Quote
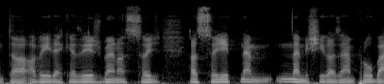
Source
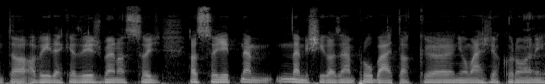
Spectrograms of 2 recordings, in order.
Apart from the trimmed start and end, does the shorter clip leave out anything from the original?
no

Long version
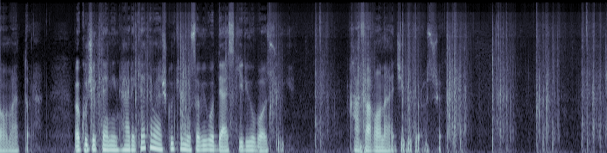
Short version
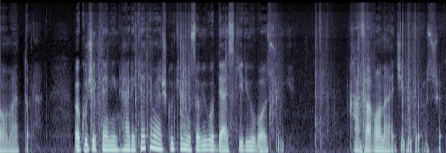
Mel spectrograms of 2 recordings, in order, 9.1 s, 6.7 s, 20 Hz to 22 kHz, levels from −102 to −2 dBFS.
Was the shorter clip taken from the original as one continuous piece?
yes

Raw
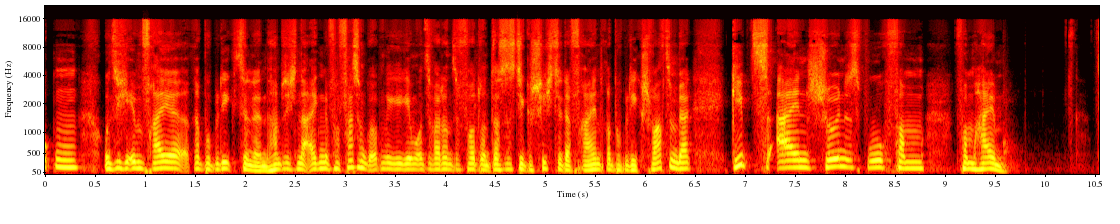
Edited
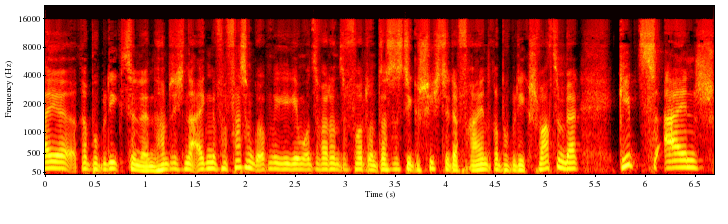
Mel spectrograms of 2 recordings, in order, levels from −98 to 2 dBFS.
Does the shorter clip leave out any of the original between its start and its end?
no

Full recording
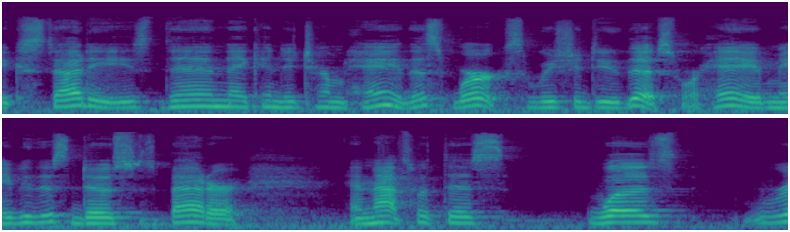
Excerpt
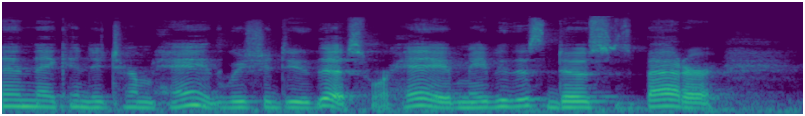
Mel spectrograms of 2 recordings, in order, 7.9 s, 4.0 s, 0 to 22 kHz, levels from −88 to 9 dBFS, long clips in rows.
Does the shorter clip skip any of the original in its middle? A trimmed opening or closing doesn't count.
yes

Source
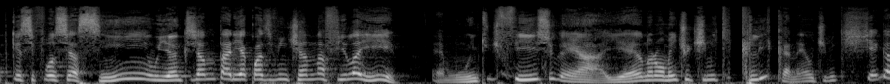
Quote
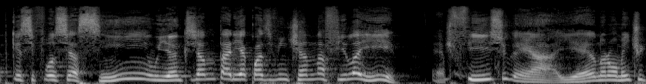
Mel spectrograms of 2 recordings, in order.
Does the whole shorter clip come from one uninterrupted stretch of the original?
no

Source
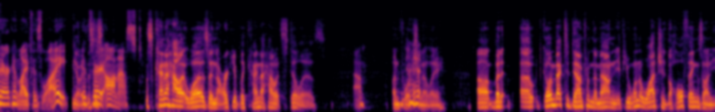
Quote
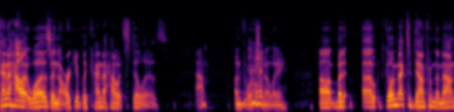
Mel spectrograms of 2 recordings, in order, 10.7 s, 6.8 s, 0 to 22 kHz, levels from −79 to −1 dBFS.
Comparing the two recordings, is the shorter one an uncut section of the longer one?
yes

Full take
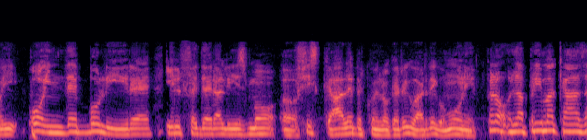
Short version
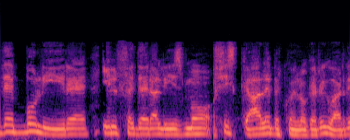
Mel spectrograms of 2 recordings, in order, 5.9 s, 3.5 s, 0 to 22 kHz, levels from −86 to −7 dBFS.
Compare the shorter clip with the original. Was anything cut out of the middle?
yes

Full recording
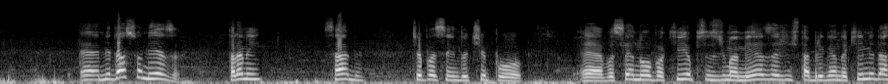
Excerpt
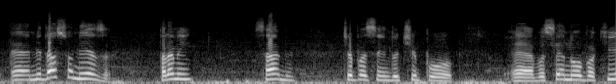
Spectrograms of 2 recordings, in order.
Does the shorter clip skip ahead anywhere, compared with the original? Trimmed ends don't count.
no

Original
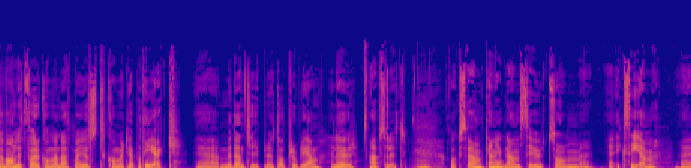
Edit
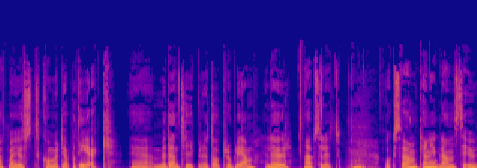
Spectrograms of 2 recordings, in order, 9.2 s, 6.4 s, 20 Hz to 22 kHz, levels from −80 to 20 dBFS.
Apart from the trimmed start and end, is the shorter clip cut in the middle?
no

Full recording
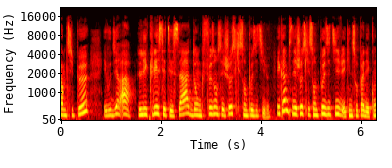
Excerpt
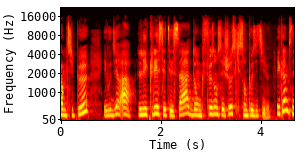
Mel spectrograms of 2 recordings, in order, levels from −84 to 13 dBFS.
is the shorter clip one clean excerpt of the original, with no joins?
yes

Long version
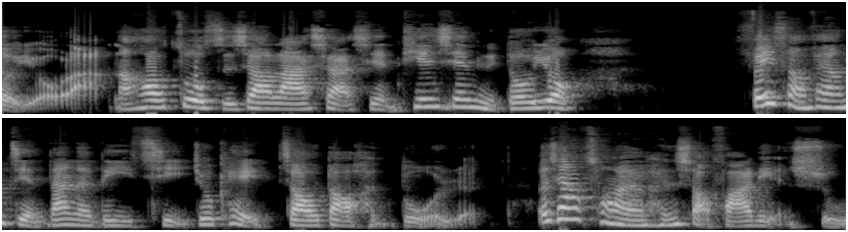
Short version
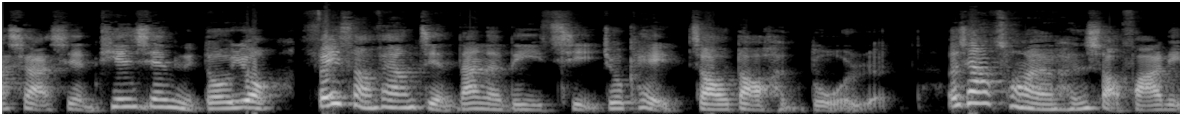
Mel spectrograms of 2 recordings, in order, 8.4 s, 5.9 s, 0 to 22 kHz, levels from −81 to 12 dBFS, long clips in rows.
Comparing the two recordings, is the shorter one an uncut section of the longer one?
no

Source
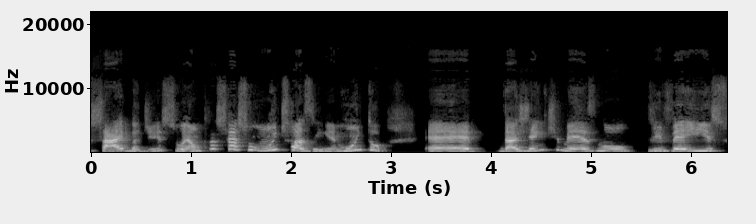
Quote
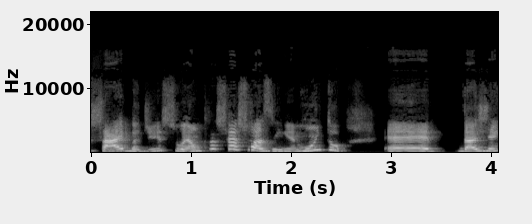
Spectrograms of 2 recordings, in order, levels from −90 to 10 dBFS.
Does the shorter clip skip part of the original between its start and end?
yes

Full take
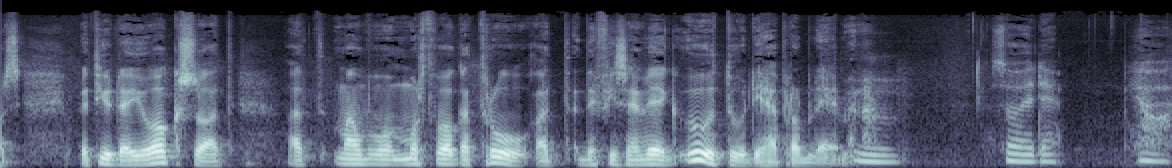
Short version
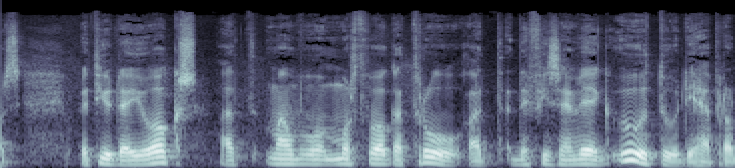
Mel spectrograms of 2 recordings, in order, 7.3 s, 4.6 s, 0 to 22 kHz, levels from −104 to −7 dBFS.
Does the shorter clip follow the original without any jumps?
no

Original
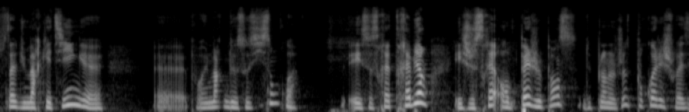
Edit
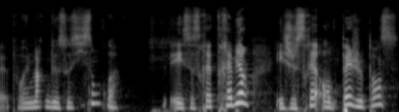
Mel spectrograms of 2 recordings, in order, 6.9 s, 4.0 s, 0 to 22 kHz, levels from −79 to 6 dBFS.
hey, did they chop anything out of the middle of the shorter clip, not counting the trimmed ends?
no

